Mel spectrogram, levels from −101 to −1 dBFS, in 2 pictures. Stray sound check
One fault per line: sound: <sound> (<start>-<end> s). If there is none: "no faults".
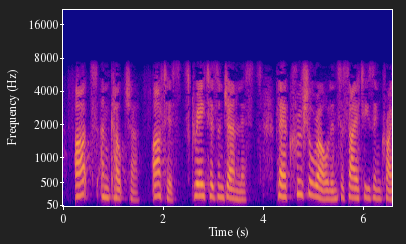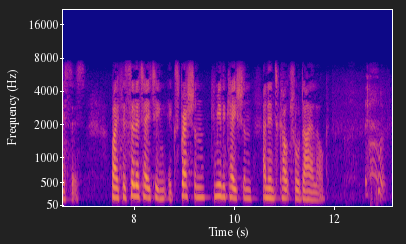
sound: cough (12.2-13.1 s)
